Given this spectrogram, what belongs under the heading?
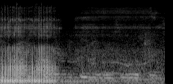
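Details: Snoring in a 7-month-old Boston Terrier puppy asleep on a lap: a loud, rough, low rumbling snore on the breath, easing into a quieter fluttering nasal sound.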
